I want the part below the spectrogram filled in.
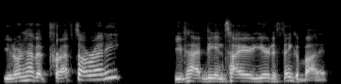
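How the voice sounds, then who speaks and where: A man's voice: a little high, very animated, quick pace, no room sound. A man chatting casually as a band vocalist being interviewed online, joking and swearing freely. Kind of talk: casual banter on an online music show. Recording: dull lo-fi call audio.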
